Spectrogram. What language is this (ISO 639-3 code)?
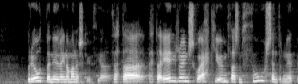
isl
